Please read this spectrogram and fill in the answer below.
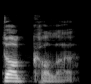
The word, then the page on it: dog collar: British English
